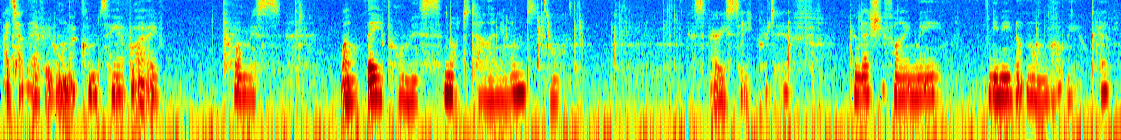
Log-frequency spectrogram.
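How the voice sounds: A woman's medium-pitched voice, slightly mellow in tone with vocal fry, fairly even intonation, a fairly slow pace and long, frequent pauses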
